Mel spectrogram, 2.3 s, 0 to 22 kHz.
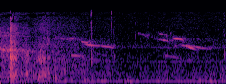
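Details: Several Magpie Shrikes at sunrise in winter, Sabi Sand, South Africa, 21 August, give faint liquid whistles that slide up and down and overlap, answering one another, probably a territorial dispute; a sharp knock starts it over a low hum.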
